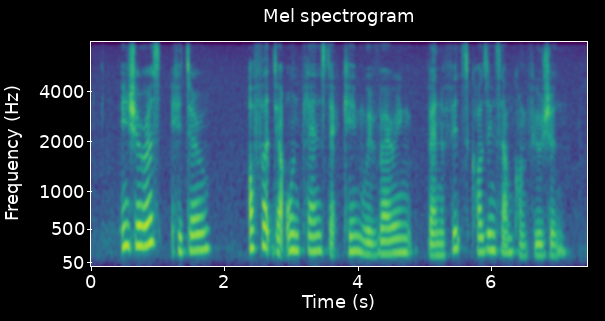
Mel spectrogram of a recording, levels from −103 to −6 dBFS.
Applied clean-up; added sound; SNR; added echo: none; none; none; none.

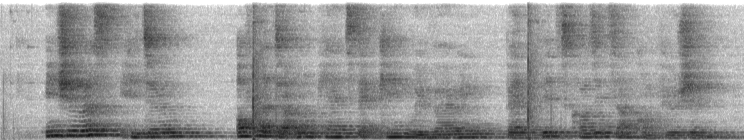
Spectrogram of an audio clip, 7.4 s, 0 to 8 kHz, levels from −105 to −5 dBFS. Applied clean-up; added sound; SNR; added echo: none; Shatter; 19 dB; reverberation time 1.0 s.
